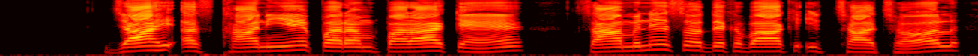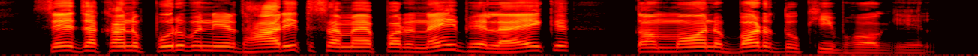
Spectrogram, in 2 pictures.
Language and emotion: Maithili, sad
